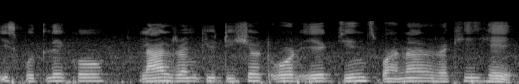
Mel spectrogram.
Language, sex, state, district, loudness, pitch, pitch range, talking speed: Hindi, male, Uttar Pradesh, Lalitpur, -20 LUFS, 150 Hz, 140-155 Hz, 150 wpm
